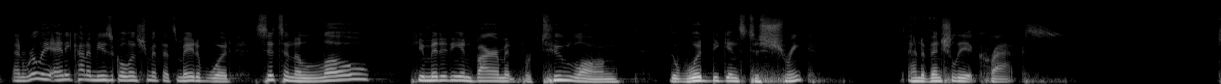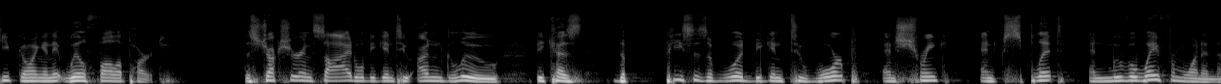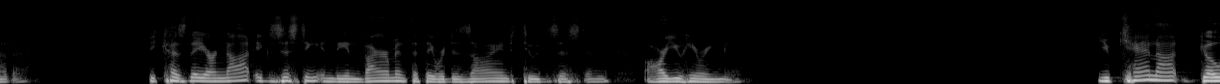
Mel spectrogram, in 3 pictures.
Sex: male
